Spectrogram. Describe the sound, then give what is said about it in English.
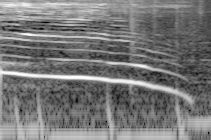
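A dog lets out one long, loud howl: a sustained, tuneful tone that holds steady, then slides downward in pitch and trails off after about two seconds. “Is that a howl? That was a great howl.”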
